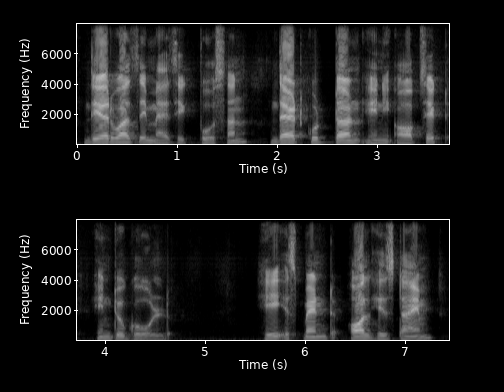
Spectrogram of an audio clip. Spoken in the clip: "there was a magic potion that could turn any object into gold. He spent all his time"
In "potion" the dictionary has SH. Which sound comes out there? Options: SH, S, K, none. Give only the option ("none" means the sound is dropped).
S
